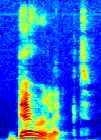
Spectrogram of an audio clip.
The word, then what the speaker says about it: derelict: Today's word is derelict. It's pronounced de-re-lict, and it is spelt D-E-R-E-L-I-C-T. Think der, then L, then ict.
